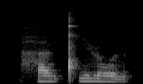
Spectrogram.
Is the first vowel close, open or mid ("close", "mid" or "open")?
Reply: open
